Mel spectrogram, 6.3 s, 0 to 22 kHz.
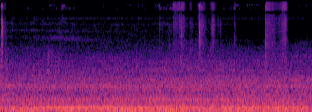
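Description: A 2024 Toyota Tacoma SR5 with the iForce turbocharged four-cylinder drives along, heard as a steady low engine and road rumble from inside the cab, with a few faint higher noises near the end.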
